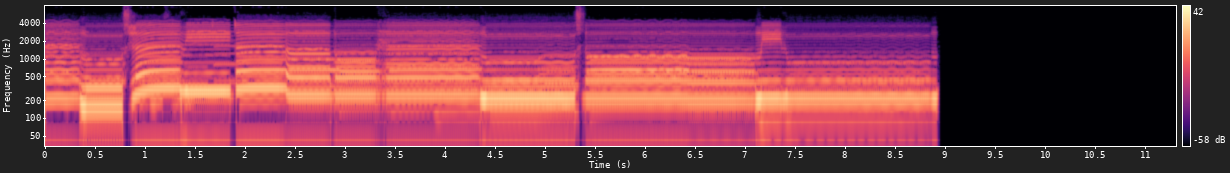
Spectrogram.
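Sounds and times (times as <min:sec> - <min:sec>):
tenor singing a hymn: 0:00.0 - 0:09.0.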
